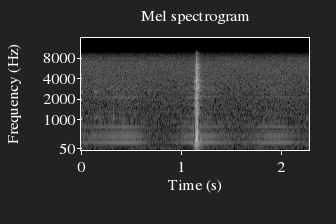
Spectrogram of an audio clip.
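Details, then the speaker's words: Experimental TDA1519A 6 W stereo amplifier, unshielded, inputs closed with 27k resistors: faint steady mains-pitch hum, louder when a finger nears the input, one sharp click; hum pickup due to missing shielding. "you can also hear how sensitive the circuit is when i touch with my finger i don't touch it you can hear the hem already"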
